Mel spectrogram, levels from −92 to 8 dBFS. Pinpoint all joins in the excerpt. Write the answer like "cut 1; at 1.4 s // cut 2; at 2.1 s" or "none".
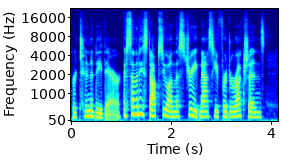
cut 1; at 0.9 s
